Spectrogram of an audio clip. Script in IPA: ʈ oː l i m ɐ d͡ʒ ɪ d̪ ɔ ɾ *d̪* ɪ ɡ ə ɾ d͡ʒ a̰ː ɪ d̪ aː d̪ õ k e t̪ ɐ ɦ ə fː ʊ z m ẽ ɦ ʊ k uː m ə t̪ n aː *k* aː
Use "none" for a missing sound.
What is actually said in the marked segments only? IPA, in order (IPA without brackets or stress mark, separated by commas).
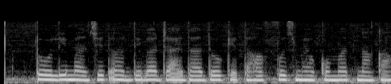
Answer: d̪, k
